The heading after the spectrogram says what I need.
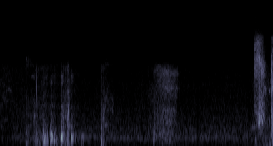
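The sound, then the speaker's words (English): A person sneezes, producing sharp bursts of breathy noise with scattered rustling between them and a louder burst near the end. No one talks. “I sneezed”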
